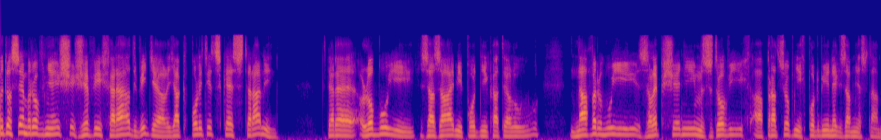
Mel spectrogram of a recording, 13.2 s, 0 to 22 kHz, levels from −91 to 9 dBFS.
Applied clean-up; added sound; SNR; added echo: neural diffusion model UNIVERSE++.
